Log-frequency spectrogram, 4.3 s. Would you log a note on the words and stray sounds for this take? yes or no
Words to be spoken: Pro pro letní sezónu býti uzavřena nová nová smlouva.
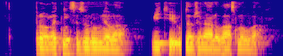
yes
